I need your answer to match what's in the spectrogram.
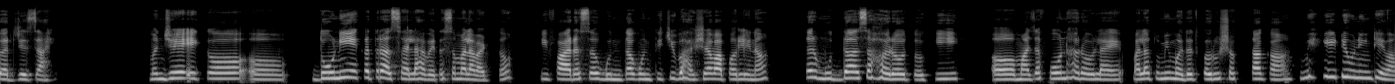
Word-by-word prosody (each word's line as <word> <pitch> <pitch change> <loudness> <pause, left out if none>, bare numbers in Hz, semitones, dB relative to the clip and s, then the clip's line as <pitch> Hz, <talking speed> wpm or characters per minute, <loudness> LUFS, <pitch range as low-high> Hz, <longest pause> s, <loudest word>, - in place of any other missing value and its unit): गरजेचं 230 0 -1
आहे. 210 +1 -7 0.9
म्हणजे 255 +3 +2
एक 270 0 +1
अ, - - +1 0.4
अ, 225 -1 -4 0.4
दोन्ही 285 +3 +4
एकत्र 315 0 +1
असायला 260 -3 +2
हवेत, 230 -2 -2
असं 255 +1 -2
मला 245 -2 +3
वाटतं, 210 +6 -5 0.3
की 245 - -6
फार 240 -1 +5
असं 265 0 +2
गुंतागुंतीची 240 +2 -2
भाषा 255 -2 0
वापरली 240 -1 +2
ना, 230 +3 -2 0.4
तर 325 - +4
मुद्दा 265 0 +1
असा 290 +2 +5
हरवतो, 240 -4 +1
की 255 +4 -4 0.3
अ, 230 - 0 0.2
"माझा 235 +2 0
फोन 275 +1 +1
हरवला 255 -6 -1
आहे, 220 0 -2
मला 250 +3 +1
तुम्ही 270 +1 -1
मदत 240 -2 +1
करू 250 +1 +1
शकता 260 0 0
का?" 225 -1 -2 0.2
तुम्ही 325 +4 -6
ही 345 -1 +2
ट्यूनिंग 310 -4 0
ठेवा, 245 -8 -1
250 Hz, 170 wpm, -24 LUFS, 235-275 Hz, 0.9 s, फार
